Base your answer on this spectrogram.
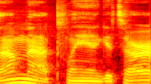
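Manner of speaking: usual speaking voice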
